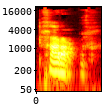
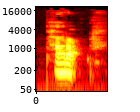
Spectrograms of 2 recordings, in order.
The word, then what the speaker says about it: para: difficult to pronounce because you start by saying the PR sound and then you close the throat for the end. So it's like para, para.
